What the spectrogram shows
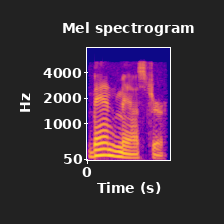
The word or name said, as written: bandmaster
